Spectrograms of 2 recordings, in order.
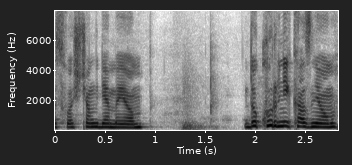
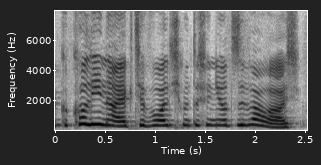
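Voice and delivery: higher-pitched mock telling-off; playful raised-pitch reproach; retold scolding; 6 semitones higher than usual. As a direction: reproach the pet hen, as retold. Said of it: "Ja mówię".

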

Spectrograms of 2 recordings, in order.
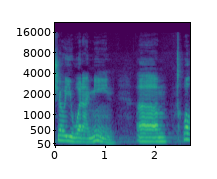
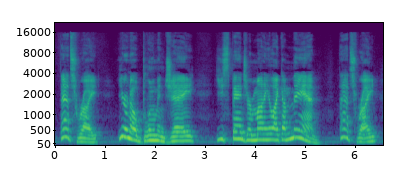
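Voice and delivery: loud, higher flattering saloon woman; 7 semitones higher, 8 dB louder than usual. Acted. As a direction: egg the drunk on, loudly. Hailed a woman.

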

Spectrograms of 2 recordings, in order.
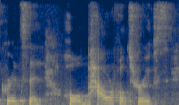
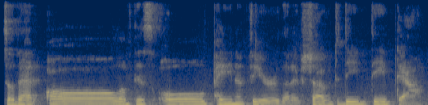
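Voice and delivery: prayer. Acted. Speaks a prayer aloud.

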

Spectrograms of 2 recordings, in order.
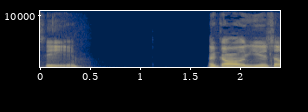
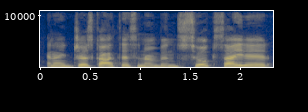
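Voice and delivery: usual speaking voice

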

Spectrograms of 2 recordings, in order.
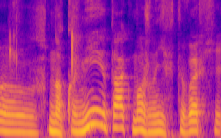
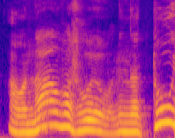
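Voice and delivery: ordinary talk

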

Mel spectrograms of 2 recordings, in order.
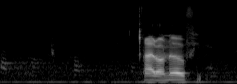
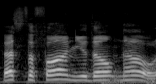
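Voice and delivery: higher, louder gleeful run; excited; 10 semitones higher, 7 dB louder, slower than usual. Real, not acted. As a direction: gush about the thrill. Gleeful aside while playing.

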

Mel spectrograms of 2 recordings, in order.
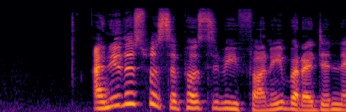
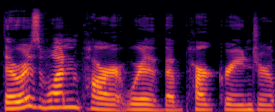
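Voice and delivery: ordinary talk, nothing marked

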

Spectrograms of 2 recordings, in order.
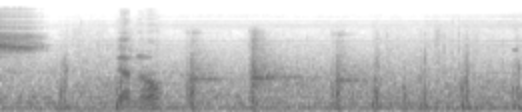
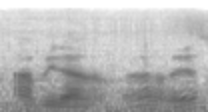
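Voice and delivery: muttering; 3 semitones lower, 15 dB quieter than usual. Real, not acted. Quiet muttering while playing.

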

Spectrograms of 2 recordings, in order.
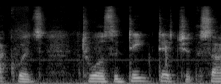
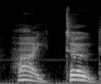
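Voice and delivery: raised, louder hail; calling out; 6 semitones higher, 6 dB louder than usual. A narrator's reading. Rat and Mole summon Toad to help, calling out. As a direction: call to a friend across the road. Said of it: "they cried".

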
